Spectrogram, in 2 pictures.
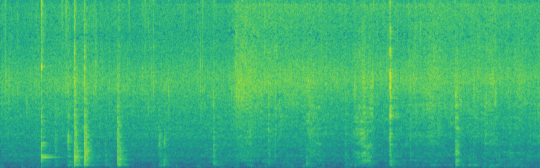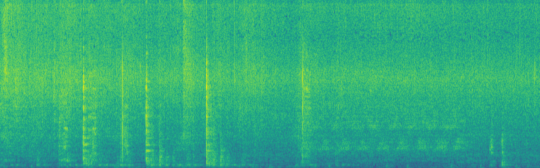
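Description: Salt, turmeric, cumin powder and a little sugar are stirred into browned onions frying in a pan: a continuous sizzle broken by sharp, irregular scrapes and clatters of a spoon against the pan, close and busy.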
